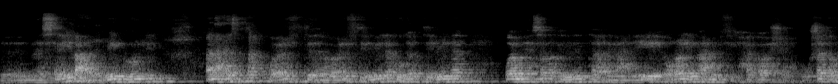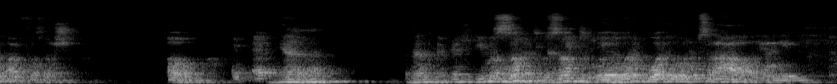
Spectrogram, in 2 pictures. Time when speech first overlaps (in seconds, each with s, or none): 13.3 s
